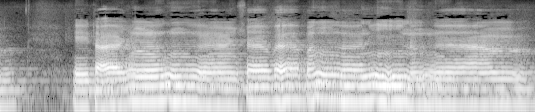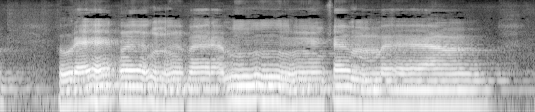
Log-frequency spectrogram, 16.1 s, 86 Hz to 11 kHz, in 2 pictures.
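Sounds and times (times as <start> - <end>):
man chanting through a microphone: 1.1 - 15.5.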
